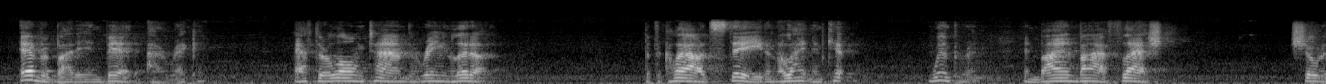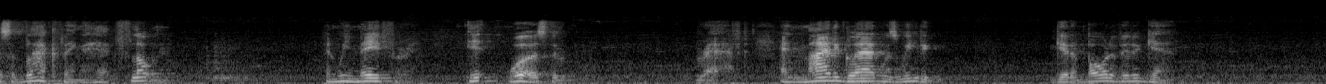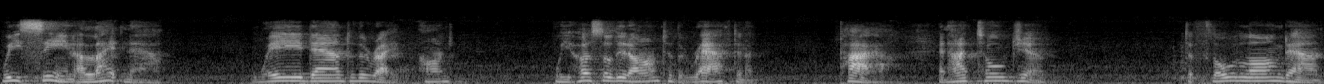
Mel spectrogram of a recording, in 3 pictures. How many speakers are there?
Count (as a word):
one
